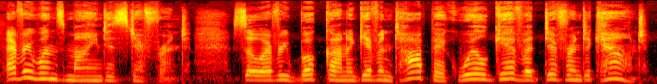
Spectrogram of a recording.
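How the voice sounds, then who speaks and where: A woman playing a polite, bookish teenage boy in a video game, speaking in a formal, courtly, measured way. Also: mid-range voice, lightly acted. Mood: courteous. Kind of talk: video game character dialogue. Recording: faint music behind the voice.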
